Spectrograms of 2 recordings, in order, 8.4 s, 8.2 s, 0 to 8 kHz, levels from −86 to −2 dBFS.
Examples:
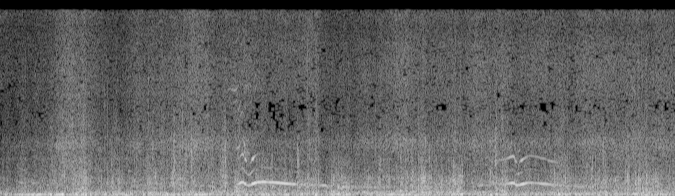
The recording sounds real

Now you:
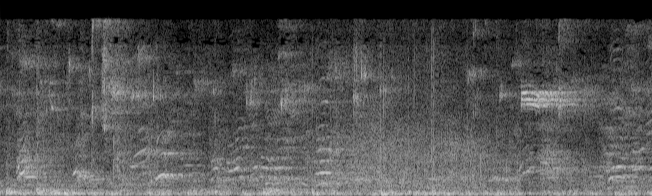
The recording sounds real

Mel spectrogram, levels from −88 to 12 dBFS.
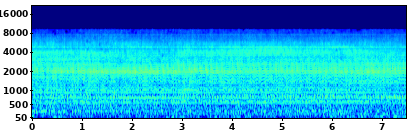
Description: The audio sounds fake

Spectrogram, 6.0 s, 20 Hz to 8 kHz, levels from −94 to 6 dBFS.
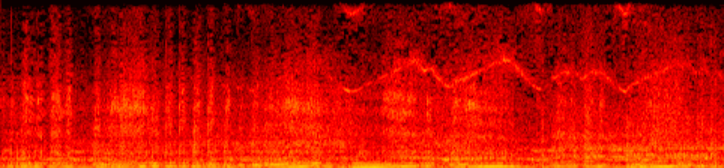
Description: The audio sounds real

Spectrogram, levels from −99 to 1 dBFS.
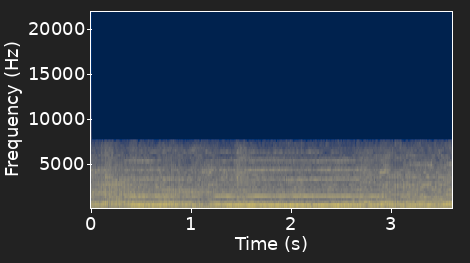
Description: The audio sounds fake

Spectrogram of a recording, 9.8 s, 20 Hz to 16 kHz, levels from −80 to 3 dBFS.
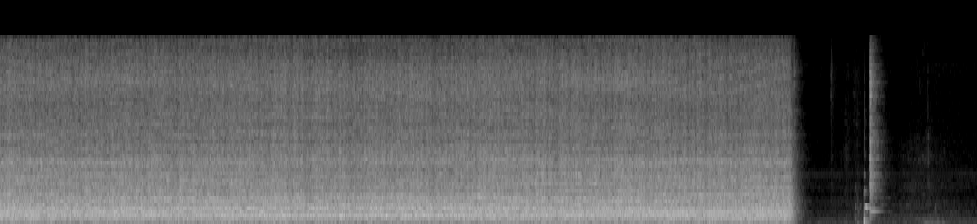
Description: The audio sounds real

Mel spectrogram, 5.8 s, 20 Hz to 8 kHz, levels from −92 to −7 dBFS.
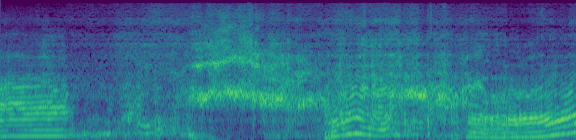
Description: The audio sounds fake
